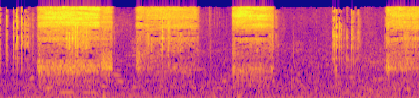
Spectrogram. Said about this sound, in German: Also Ökokreidespray gezückt und losgesprüht.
